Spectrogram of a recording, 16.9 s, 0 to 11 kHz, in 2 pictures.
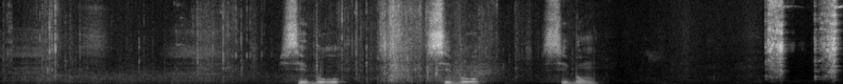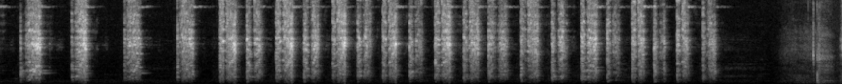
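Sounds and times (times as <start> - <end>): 
speech: 2.9 - 3.6, 4.4 - 4.9, 5.5 - 6.0
hard ingredient being grated onto a salad: 7.6 - 15.7.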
